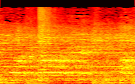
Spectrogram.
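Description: A worship team and congregation singing a praise song together, the lead voices amplified through microphones, with music running on without a break.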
